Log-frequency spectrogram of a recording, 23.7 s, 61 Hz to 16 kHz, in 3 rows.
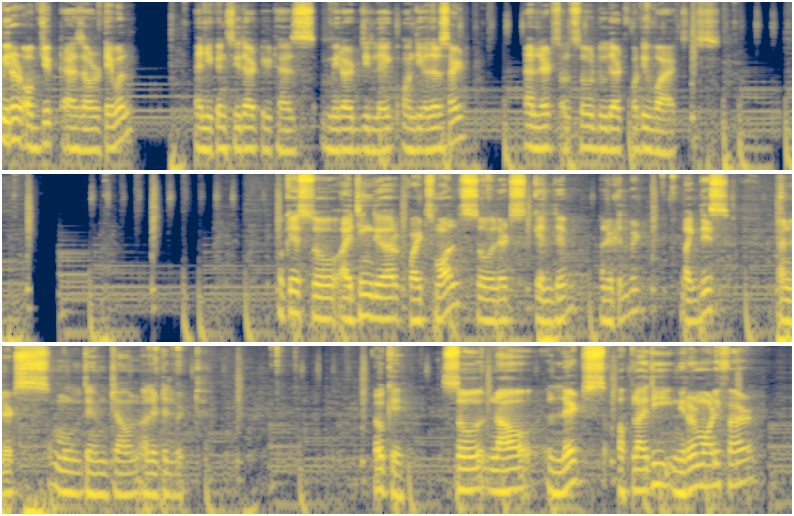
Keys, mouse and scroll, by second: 1.8 shift+middle drag, 3.0 click, 3.3-4.3 middle drag, 4.8 shift+middle drag, 6.4 click, 6.9 middle drag, 7.3 shift+middle click, 8.0 shift+middle click, 8.9 shift+middle drag, 9.4-10.0 middle drag, 10.9 click, 12.8 click, 14.6 click, 14.6 s, 17.3 g, 17.3 z, 17.6 click, 18.8-20.6 middle drag, 21.9 middle drag, 23.0 click.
